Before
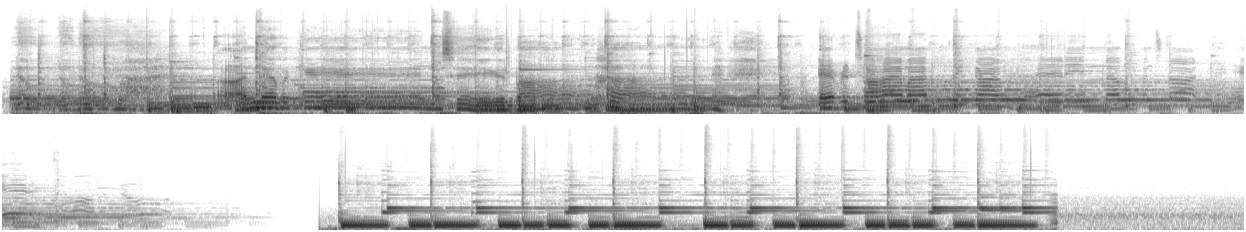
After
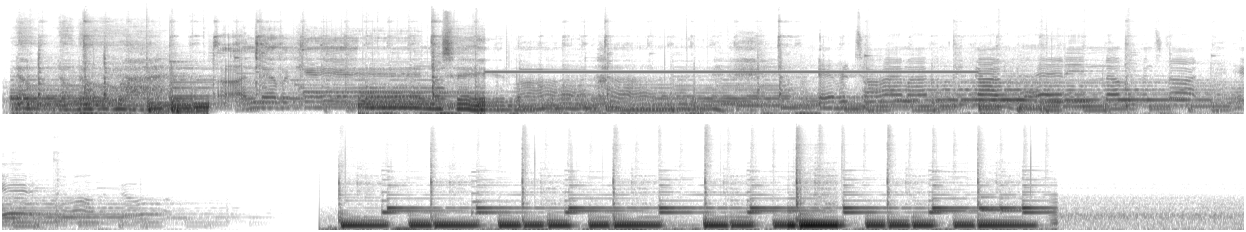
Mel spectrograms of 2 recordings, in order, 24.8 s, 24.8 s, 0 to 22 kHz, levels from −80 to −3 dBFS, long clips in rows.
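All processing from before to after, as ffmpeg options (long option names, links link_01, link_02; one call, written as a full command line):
ffmpeg -i in.wav -filter_complex "[0:a]asettb=1/sr,asplit=3[link_01][link_02][link_03];[link_01]atrim=end=2.064[link_04];[link_02]atrim=start=2.06:end=3.56,asetpts=PTS-STARTPTS,afade=type=in:duration=0.004:curve=qsin,afade=type=out:start_time=1.496:duration=0.004:curve=qsin,highpass=frequency=790:poles=1,equalizer=frequency=5000:width=0.81:gain=12.5,acompressor=threshold=-33dB:ratio=2:attack=3.2:release=140:knee=1:detection=peak[link_05];[link_03]atrim=start=3.556[link_06];[link_04][link_05]acrossfade=duration=0.004:curve1=hsin:curve2=qsin[link_07];[link_07][link_06]acrossfade=duration=0.004:curve1=qsin:curve2=hsin,asettb=1/sr,asplit=3[link_08][link_09][link_10];[link_08]atrim=end=4.824[link_11];[link_09]atrim=start=4.82:end=9.76,asetpts=PTS-STARTPTS,afade=type=in:duration=0.004:curve=qsin,afade=type=out:start_time=4.936:duration=0.004:curve=qsin,acompressor=threshold=-29dB:ratio=10:attack=3.2:release=140:knee=1:detection=peak,aeval=exprs='val(0)+0.0112*sin(2*PI*1900*n/s)':channel_layout=same[link_12];[link_10]atrim=start=9.756[link_13];[link_11][link_12]acrossfade=duration=0.004:curve1=hsin:curve2=qsin[link_14];[link_14][link_13]acrossfade=duration=0.004:curve1=qsin:curve2=hsin,asettb=1/sr,asplit=3[link_15][link_16][link_17];[link_15]atrim=end=20.274[link_18];[link_16]atrim=start=20.27:end=20.77,asetpts=PTS-STARTPTS,afade=type=in:duration=0.004:curve=qsin,afade=type=out:start_time=0.496:duration=0.004:curve=qsin,acontrast=88,asplit=2[link_19][link_20];[link_20]adelay=33,volume=-12.5dB[link_21];[link_19][link_21]amix=inputs=2:normalize=0,atrim=end_sample=22050[link_22];[link_17]atrim=start=20.766[link_23];[link_18][link_22]acrossfade=duration=0.004:curve1=hsin:curve2=qsin[link_24];[link_24][link_23]acrossfade=duration=0.004:curve1=qsin:curve2=hsin" out.wav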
